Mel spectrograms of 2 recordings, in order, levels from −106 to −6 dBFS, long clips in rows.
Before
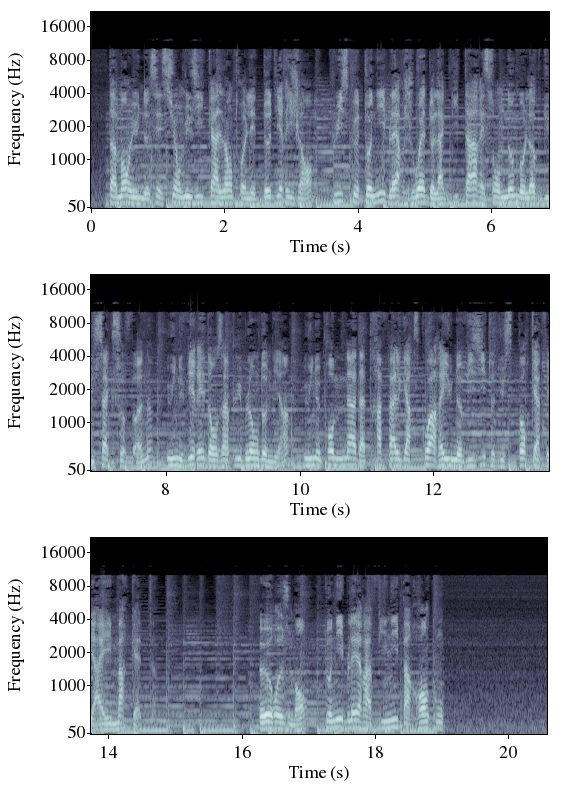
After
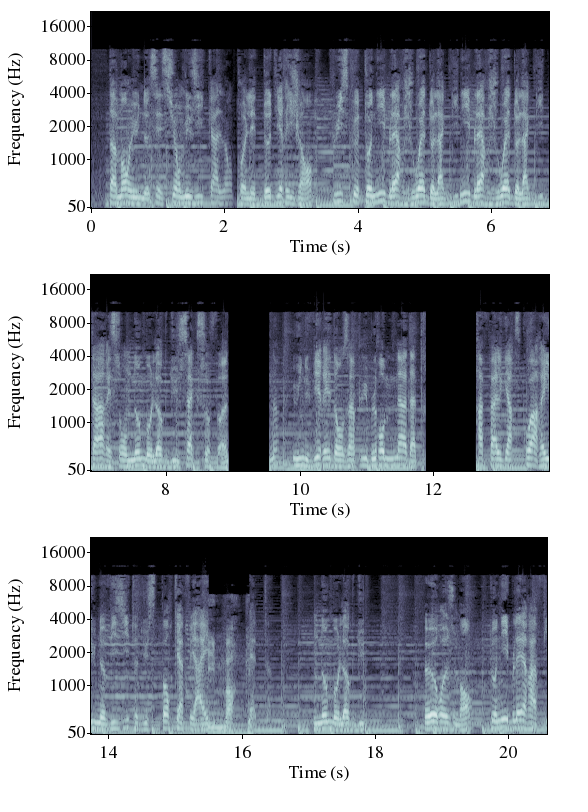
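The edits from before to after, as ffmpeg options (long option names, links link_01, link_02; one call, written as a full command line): ffmpeg -i in.wav -filter_complex "[0:a]asplit=10[link_01][link_02][link_03][link_04][link_05][link_06][link_07][link_08][link_09][link_10];[link_01]atrim=end=2.19,asetpts=PTS-STARTPTS,afade=type=out:start_time=1.49:duration=0.7[link_11];[link_02]atrim=start=2.19:end=5.532,asetpts=PTS-STARTPTS,afade=type=in:duration=0.004:curve=hsin[link_12];[link_03]atrim=start=4.258:end=7.65,asetpts=PTS-STARTPTS,afade=type=out:start_time=3.388:duration=0.004:curve=hsin,apad=pad_dur=0.62[link_13];[link_04]atrim=start=7.65:end=9.252,asetpts=PTS-STARTPTS,afade=type=in:duration=0.004:curve=hsin[link_14];[link_05]atrim=start=10.378:end=11.12,asetpts=PTS-STARTPTS,afade=type=out:start_time=0.738:duration=0.004:curve=hsin,apad=pad_dur=0.76[link_15];[link_06]atrim=start=11.12:end=13.974,asetpts=PTS-STARTPTS,afade=type=in:duration=0.004:curve=hsin[link_16];[link_07]atrim=start=13.97:end=14.39,asetpts=PTS-STARTPTS,asetrate=29547,aresample=44100[link_17];[link_08]atrim=start=14.386:end=15.352[link_18];[link_09]atrim=start=6.128:end=6.882[link_19];[link_10]atrim=start=15.348[link_20];[link_11][link_12]concat=n=2:v=0:a=1[link_21];[link_13][link_14]concat=n=2:v=0:a=1[link_22];[link_21][link_22]acrossfade=duration=0.004:curve1=hsin:curve2=hsin[link_23];[link_15][link_16]concat=n=2:v=0:a=1[link_24];[link_23][link_24]acrossfade=duration=0.004:curve1=hsin:curve2=hsin[link_25];[link_25][link_17]acrossfade=duration=0.004:curve1=hsin:curve2=hsin[link_26];[link_26][link_18]acrossfade=duration=0.004:curve1=hsin:curve2=hsin[link_27];[link_27][link_19]acrossfade=duration=0.004:curve1=hsin:curve2=hsin[link_28];[link_28][link_20]acrossfade=duration=0.004:curve1=hsin:curve2=hsin" out.wav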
